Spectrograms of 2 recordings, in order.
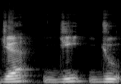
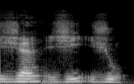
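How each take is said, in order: First: The j starts with a closure, like dj. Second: The j is a soft sound, like French j. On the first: The speaker calls it right. "Le milieu de la langue, il ferme bien le palais supérieur" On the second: The speaker calls it wrong. "il faut faire attention euh, de ne pas prononcer"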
